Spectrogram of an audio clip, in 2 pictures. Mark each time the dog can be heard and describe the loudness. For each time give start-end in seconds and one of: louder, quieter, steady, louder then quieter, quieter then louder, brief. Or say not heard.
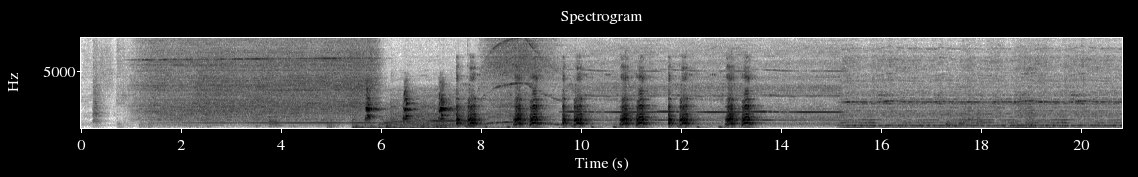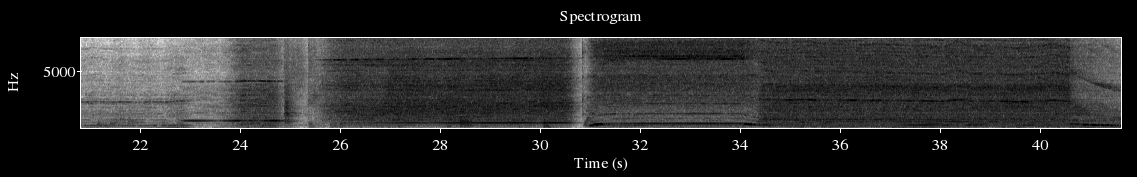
5.5-13.4 steady.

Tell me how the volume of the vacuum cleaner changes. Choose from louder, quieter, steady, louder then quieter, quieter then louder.
louder.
